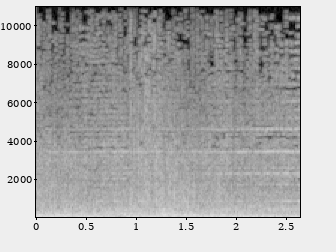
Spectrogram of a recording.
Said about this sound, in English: Even as Jor-El spoke, his warning to the people of Krypton was fulfilled. With an awesome roar, Krypton exploded.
